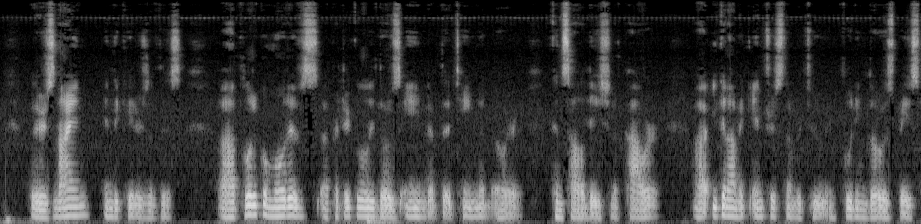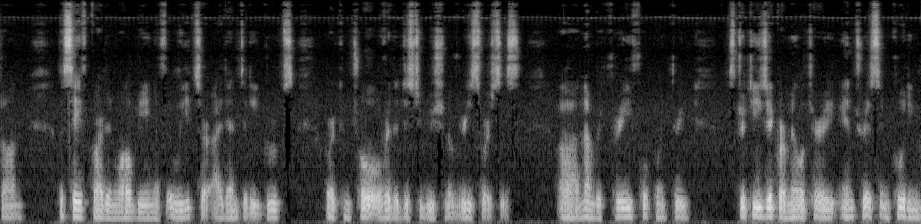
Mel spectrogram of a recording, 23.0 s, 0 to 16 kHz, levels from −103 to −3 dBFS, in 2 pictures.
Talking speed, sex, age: 135 wpm, male, 40-59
